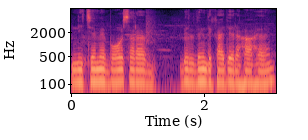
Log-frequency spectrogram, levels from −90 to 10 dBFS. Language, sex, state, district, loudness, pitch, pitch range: Hindi, male, Arunachal Pradesh, Papum Pare, -15 LUFS, 115 Hz, 110-120 Hz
